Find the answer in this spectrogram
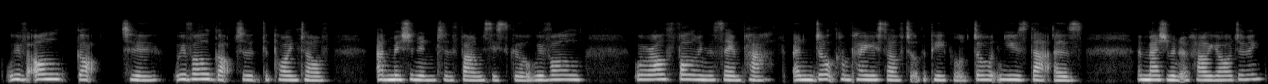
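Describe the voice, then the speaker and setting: A woman's voice: mid-range voice, darkish tone, muffled recording. A young woman from Galway with a west of Ireland accent, answering questions casually as an interview guest. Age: young adult. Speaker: interview guest, pharmacy student.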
